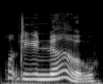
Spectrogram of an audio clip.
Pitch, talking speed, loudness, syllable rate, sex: 220 Hz, 230 wpm, -15 LUFS, 4.5 syllables/s, female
